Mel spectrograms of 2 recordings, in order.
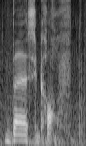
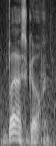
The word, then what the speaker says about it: Burscough: quite difficult on paper it looks like burst cough c-o-u-g-h but in actual fact it's pronounced burst go so i'm probably about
